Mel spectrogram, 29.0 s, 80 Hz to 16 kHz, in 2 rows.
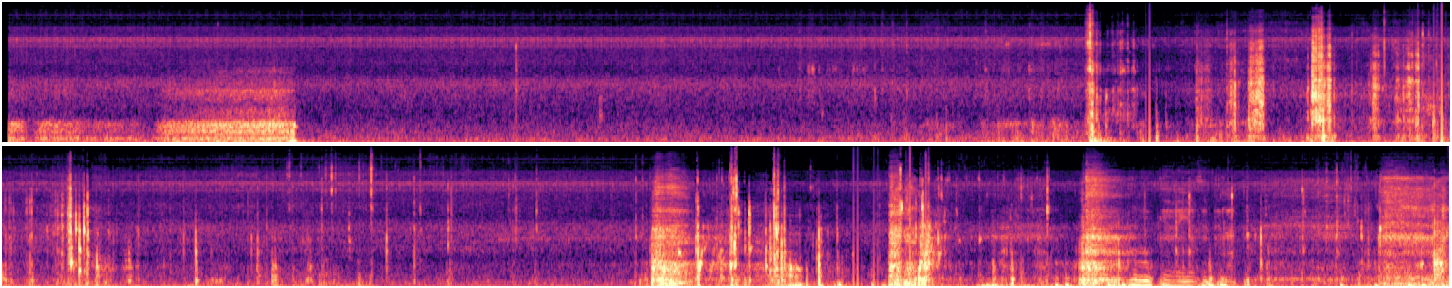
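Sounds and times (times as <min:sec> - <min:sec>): water splashing and sloshing: 0:08.2 - 0:19.7, 0:20.8 - 0:28.9.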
